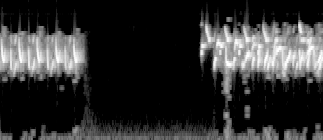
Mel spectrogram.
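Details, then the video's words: European goldfinch song in two bursts: a short run of fast tinkling twitters, a pause of about a second, then a longer lively twittering phrase of high, liquid notes. "Goldfinch singing - canto del cardellino"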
